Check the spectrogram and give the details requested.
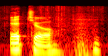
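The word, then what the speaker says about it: hecho: of this one is heto and America ETO the H is silent is it silent h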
